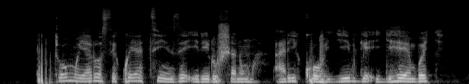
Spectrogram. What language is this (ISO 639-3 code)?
kin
